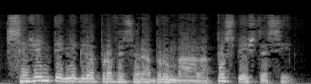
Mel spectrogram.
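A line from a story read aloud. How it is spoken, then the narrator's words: Sudden raised-voice command. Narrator (Czech): náhle přikázal zvýšeným hlasem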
